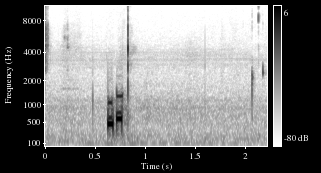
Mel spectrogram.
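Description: A pause in a lecturer's speech: mostly silence, with a faint click at the start, a brief voiced sound just over half a second in, and another click right after it.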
